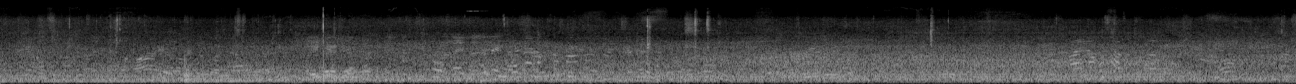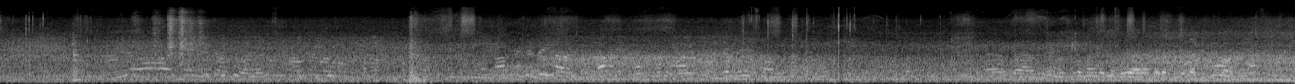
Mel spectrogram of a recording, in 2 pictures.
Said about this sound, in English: Here it is now, and it basically goes every hour, although sometimes it goes every half an hour. Bus has arrived, so I'm hopefully going to get on it shortly.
